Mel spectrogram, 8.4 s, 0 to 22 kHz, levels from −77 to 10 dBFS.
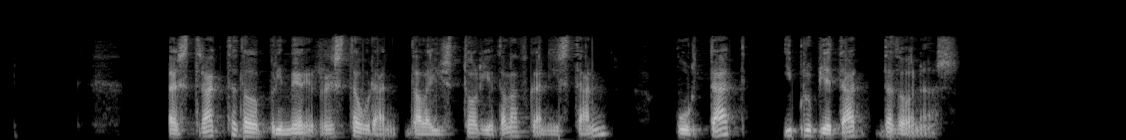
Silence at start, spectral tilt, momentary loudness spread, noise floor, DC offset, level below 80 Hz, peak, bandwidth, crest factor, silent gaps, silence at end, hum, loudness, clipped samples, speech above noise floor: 1.25 s; -5 dB/octave; 11 LU; under -90 dBFS; under 0.1%; -56 dBFS; -2 dBFS; 8 kHz; 18 dB; 4.64-4.74 s, 4.90-5.05 s, 5.63-5.87 s; 1.3 s; none; -19 LUFS; under 0.1%; over 71 dB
